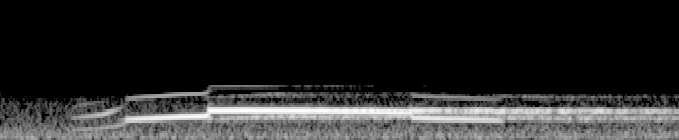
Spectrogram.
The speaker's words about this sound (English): we're going to hear is the wail, which is a long-distance communication vocalization given between a mated pair of birds when they're out of sight of one another and they're trying to establish contact. It's essentially, here I am, where are you?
